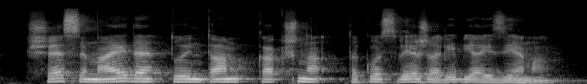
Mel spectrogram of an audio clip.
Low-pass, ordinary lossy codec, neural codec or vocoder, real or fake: 14.4 kHz; none; codec, 44.1 kHz, 7.8 kbps, DAC; fake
